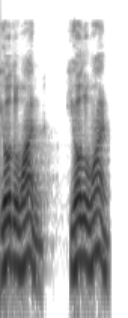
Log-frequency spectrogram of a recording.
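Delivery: non-native, broken English, plain phrasing. Retelling what a woman said to him: imitating broken English. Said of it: "in her broken English".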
